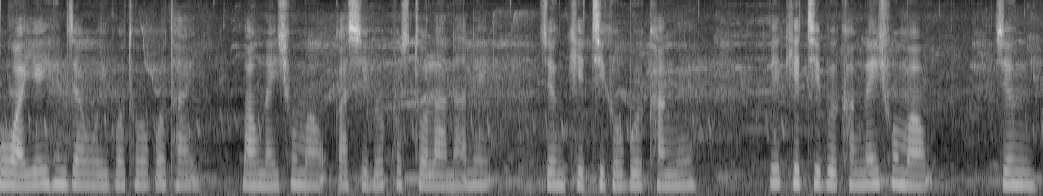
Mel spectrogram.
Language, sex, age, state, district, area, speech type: Bodo, female, 60+, Assam, Udalguri, rural, spontaneous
